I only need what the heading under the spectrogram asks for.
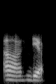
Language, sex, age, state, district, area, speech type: Assamese, female, 18-30, Assam, Kamrup Metropolitan, urban, conversation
